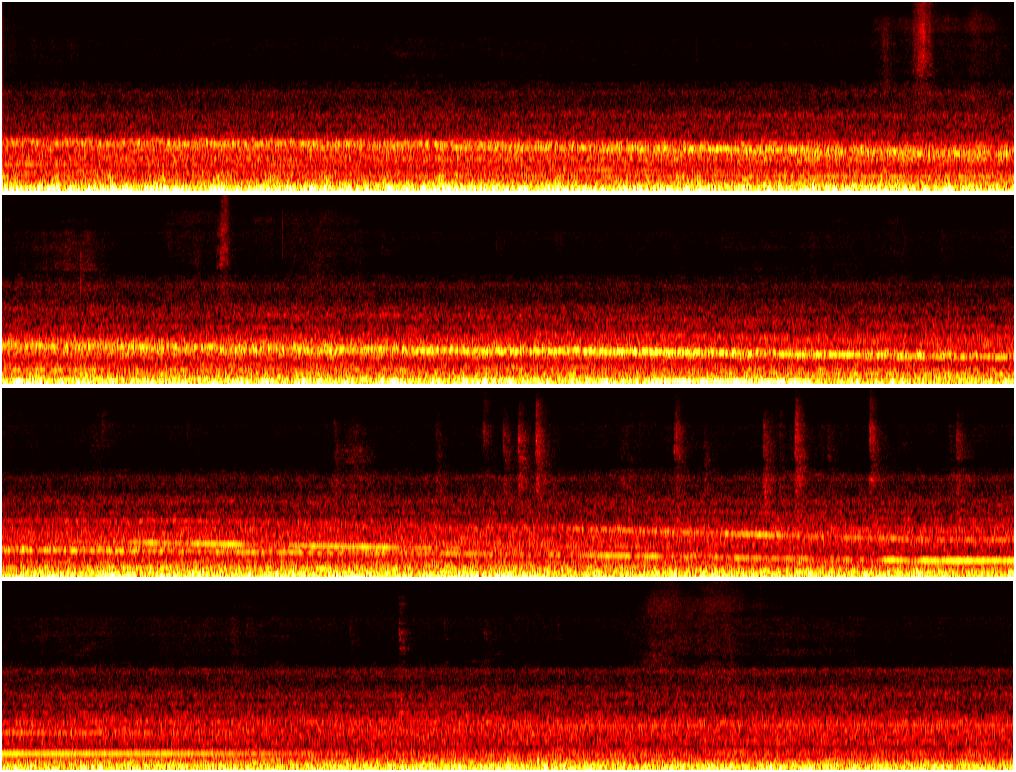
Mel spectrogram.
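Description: Inside a Nuriro electric multiple-unit train slowing on its approach to a station: a steady low rumble of wheels on rail under a whine from the traction motors. The whine falls steadily in pitch as the train loses speed and levels off about two-thirds of the way through, with a few light clicks along the way.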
